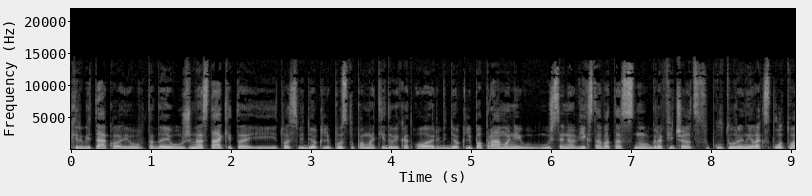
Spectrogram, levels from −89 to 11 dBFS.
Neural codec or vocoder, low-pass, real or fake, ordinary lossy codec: none; 14.4 kHz; real; MP3, 64 kbps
